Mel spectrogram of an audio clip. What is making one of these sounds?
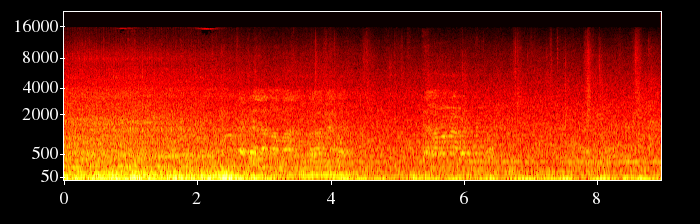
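Footsteps tap on a stone pavement outdoors.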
